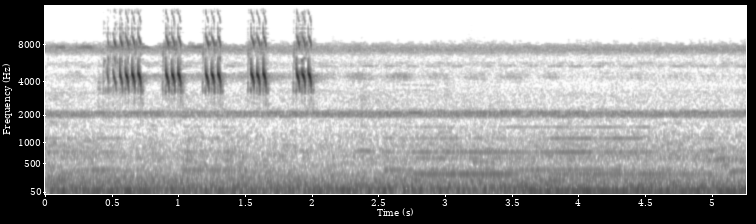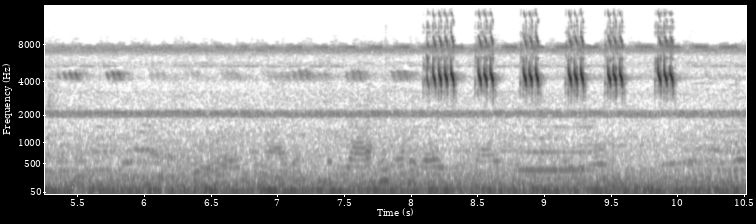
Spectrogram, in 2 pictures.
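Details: Night crickets in a binaural nature ambience: a run of five bright, high pulsed chirps, a quiet gap with faint distant chirping, then a second run of six chirps, above a soft steady hiss and low background rumble.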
